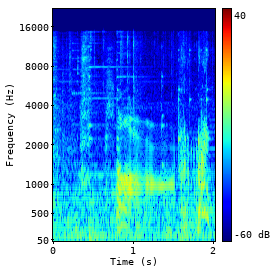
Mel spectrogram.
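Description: A cartoon dog's voiced vocalising: a held, slightly wavering high note about a second in, then a couple of quick rising yelps near the end, over soft background music.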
